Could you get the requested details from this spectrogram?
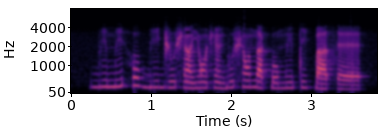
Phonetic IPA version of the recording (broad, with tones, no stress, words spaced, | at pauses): bi˨mi˨˦ ho˦˨ɡ͡bi˨ d͡ʒu˨ʃã˨jɔ̃˨ʃɛ̃˨ ɡu˧ʃɔ̃˧na˨ k͡po˧mĩ˧ ti˧k͡pa˨ sɛ˨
